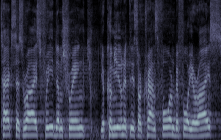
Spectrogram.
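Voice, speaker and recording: A man speaks at a moderate pace with a Swedish accent. His pitch is high. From Sweden. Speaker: political activist and organization chairman. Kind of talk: conference speech.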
